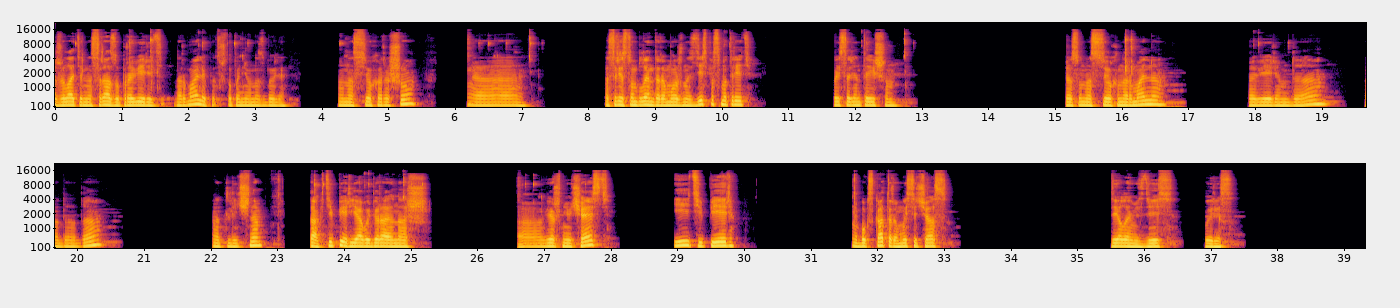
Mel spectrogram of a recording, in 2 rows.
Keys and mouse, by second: 1.3 alt+v, 2.4 shift+middle click, 2.8-3.8 middle drag, 4.0 shift+middle click, 4.3-6.0 middle drag, 6.2 shift+middle click, 6.6 middle click, 7.2 shift+middle click, 9.9-12.2 drag, 12.8 shift+middle click, 13.1-14.5 middle drag, 14.7 shift+middle click, 15.9 /, 17.1 middle click, 18.3-21.4 middle drag, 23.2 middle click, 24.9 shift+middle click, 25.8 shift+middle click, 26.6 shift+middle click, 27.5 shift+middle click, 30.2-31.3 shift+middle drag, 33.4 shift+middle click, 34.3 shift+middle click.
